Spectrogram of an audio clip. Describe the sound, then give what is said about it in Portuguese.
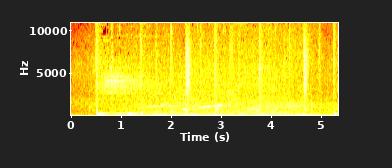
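Busy street traffic roars steadily at Columbus Circle in New York City in 2008, beside the 55-storey Time Warner Center, while a siren wails through it, rising and falling over the dense, loud hum of engines and passing vehicles. “Sarandas e Hastings estão no centro do barulhento Columbus Circle de Nova York”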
